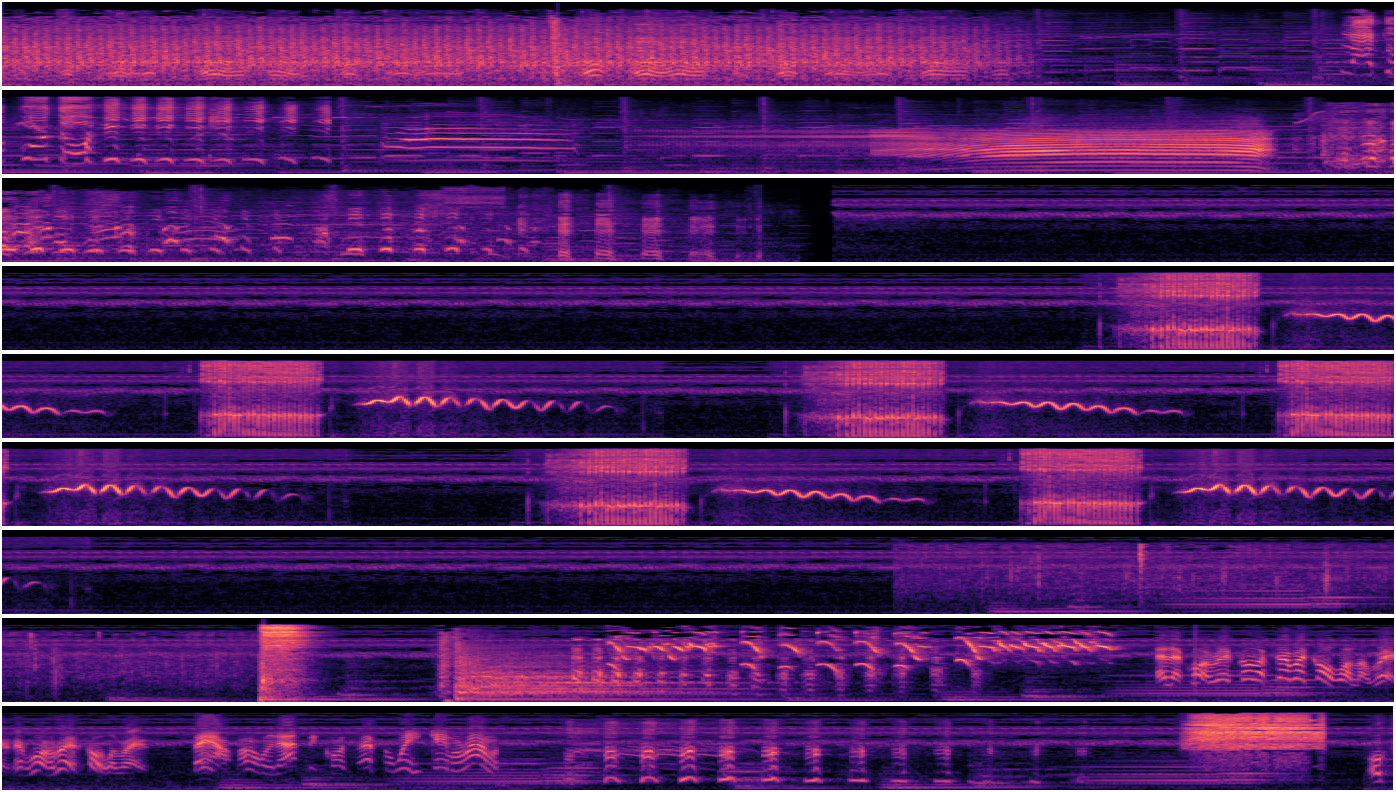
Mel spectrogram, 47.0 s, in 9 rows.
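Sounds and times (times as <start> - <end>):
faint high-pitched night background: 5.0 - 46.9
cow mooing: 7.5 - 10.0
cartoon snoring: 19.8 - 20.9, 21.6 - 22.4, 23.8 - 24.9, 25.6 - 26.5, 28.0 - 29.2, 29.9 - 30.6
falling whistle: 46.2 - 46.7.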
